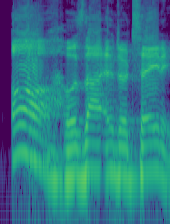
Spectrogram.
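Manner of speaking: words spoken through laughter. A game master voices a patron speaking inside Biggin's head; laughing while talking. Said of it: "a voice laughing in the back of your head".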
